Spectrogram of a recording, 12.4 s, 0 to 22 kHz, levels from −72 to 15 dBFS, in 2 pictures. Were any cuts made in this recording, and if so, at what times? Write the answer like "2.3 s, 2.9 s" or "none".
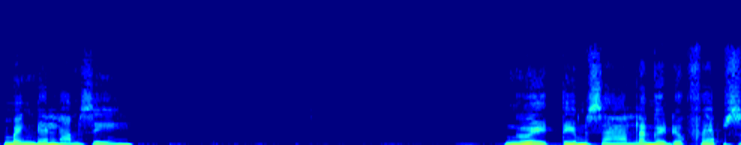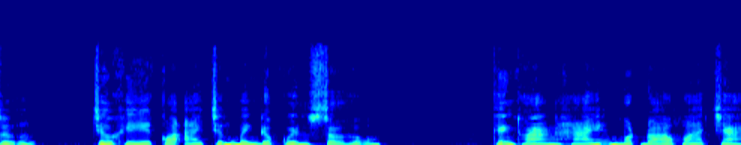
none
